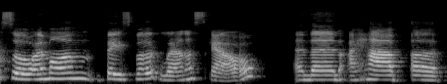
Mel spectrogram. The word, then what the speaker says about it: Schow: And Lana Schow is SCHOW. So make sure you get that H in there. Lana Schow. I used to pronounce it wrong all the time. I would say it's okay. Everybody does. Shout.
